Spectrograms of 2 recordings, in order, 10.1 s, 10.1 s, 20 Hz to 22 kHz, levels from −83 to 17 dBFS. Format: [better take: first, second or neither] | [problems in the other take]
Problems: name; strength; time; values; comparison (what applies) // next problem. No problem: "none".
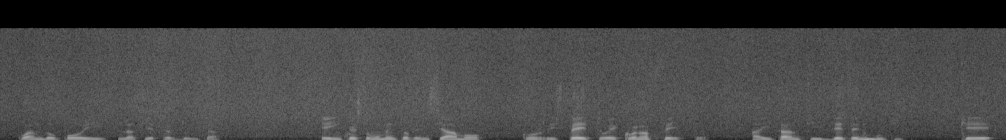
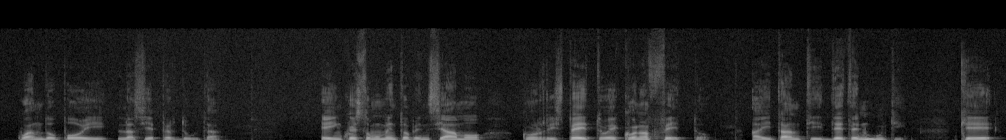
second | hiss; loud; throughout; 4 dB below the speech; faint in the second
